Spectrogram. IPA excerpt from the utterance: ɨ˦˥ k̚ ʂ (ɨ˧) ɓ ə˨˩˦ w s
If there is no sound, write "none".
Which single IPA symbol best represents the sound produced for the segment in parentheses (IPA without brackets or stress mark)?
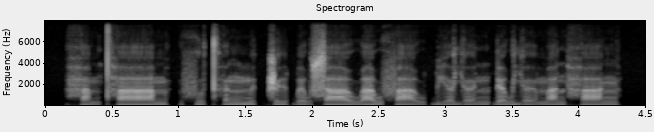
ɨ˧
